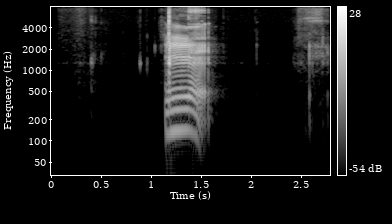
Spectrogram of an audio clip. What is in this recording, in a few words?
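"bi4ye4", Chinese, female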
